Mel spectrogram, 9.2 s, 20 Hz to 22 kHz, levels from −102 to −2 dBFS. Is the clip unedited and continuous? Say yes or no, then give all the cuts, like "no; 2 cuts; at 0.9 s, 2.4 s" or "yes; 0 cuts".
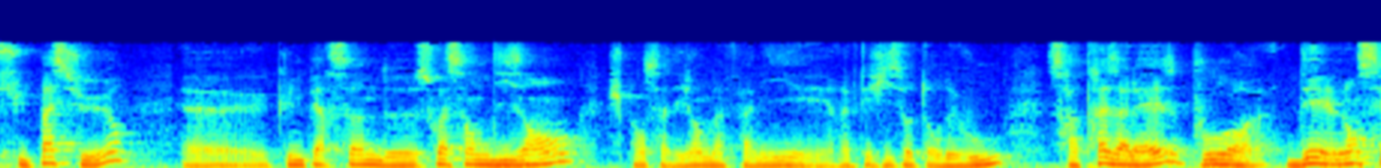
no; 2 cuts; at 1.1 s, 4.0 s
